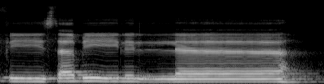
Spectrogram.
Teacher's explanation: لفظ اللہ کو پر نہیں کریں گے اس لیے کہ اس سے پہلے زیر ہے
